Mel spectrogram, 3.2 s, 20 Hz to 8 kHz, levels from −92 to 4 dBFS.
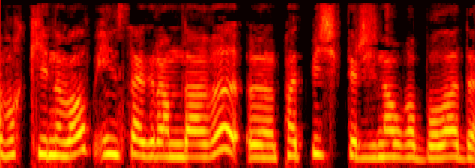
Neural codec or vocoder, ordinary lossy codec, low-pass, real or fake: none; MP3, 32 kbps; 7.2 kHz; real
